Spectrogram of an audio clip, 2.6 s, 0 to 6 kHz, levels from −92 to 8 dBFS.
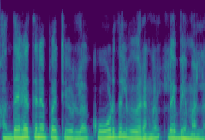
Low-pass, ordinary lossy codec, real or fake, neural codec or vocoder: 5.4 kHz; none; fake; vocoder, 22.05 kHz, 80 mel bands, Vocos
